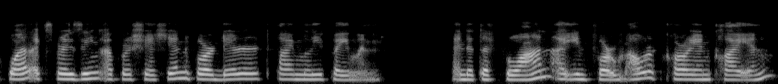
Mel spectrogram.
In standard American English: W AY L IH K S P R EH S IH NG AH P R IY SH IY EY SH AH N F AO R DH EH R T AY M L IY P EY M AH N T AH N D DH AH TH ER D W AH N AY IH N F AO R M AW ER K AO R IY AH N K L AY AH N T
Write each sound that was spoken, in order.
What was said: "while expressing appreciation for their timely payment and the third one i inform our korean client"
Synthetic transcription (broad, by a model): W AY L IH K S P R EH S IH NG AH P R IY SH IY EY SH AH N F AO R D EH R T AY M L IY P EY M AH N T AH N D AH T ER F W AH N AY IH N F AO R M AW ER K AO R IY AH N K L AY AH N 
